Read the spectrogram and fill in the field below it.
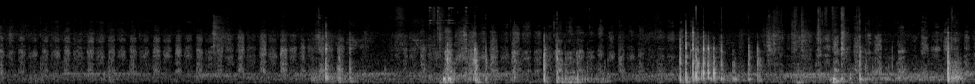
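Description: A puppy chews and gnaws on a stick.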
